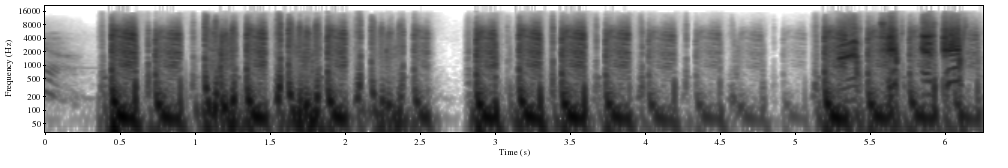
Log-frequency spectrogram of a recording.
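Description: DJ scratching a record on a turntable: fast back-and-forth cuts over a drum beat, with short breaks about two and a half and five seconds in.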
